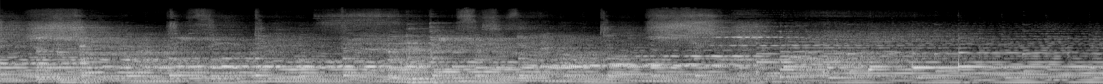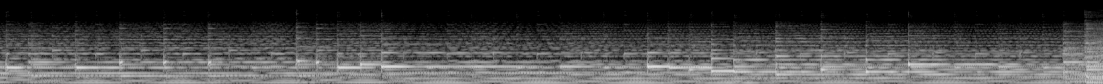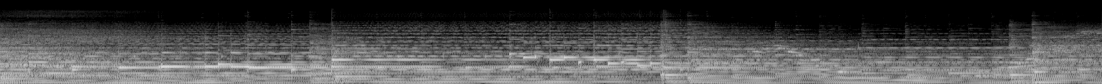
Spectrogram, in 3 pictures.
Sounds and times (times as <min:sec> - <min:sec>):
Background music: 0:00.0 - 0:33.0.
